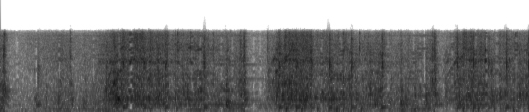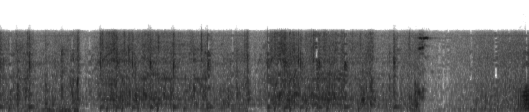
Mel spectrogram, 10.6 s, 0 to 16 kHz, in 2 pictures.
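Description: A discarded MTD 22-inch mower with the choke on gets several hard pull-cord tugs, each a few seconds of rasping, sputtering cranking broken by brief pauses, and the engine never catches and runs.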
